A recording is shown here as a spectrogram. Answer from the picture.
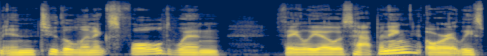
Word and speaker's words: Thelio: Well, it is Thelio. Thelio. Yeah, I mispronounce it all the time.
